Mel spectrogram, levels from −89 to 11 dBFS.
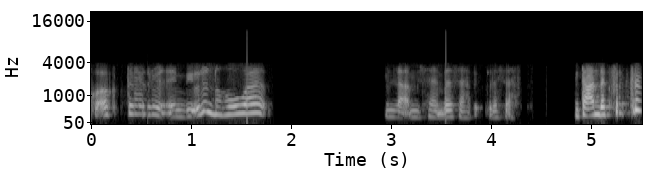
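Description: Audio missing between chunks shows up at 0.56, 1.55 and 3.54 s in this speech clip, each a tiny skip of only a few milliseconds where the sound jumps forward with no gap of silence. The skips land on one-second spacing, which points to a recorder or processor handling the audio in one-second chunks and likely dropping a sliver at each handover before splicing the two sides together, all over a telephone-band G.711 line.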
